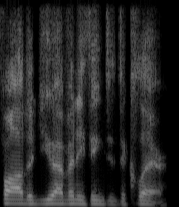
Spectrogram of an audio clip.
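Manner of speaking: ordinary talk, nothing marked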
